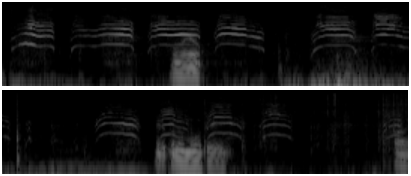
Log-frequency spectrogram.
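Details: Sick, dehydrated male red tabby and white kitten, rescued at one day old, ten days into care, refusing bottle milk, possibly constipated; about ten high, arched mews in quick bursts, with human speech in the gaps, indoors.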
